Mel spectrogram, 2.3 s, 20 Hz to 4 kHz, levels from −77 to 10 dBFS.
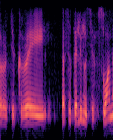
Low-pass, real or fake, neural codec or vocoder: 3.6 kHz; fake; codec, 24 kHz, 3.1 kbps, DualCodec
